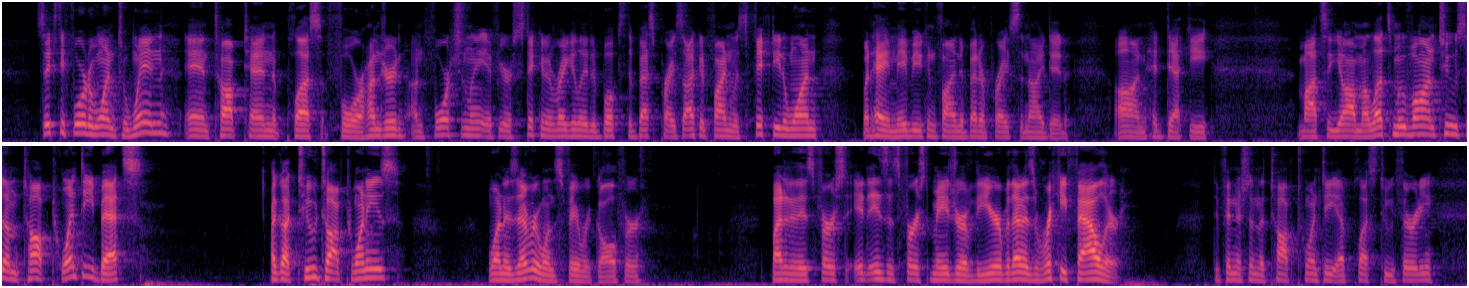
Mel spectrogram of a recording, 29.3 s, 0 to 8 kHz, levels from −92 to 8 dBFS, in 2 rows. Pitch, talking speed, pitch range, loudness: 135 Hz, 175 wpm, 115-150 Hz, -31 LUFS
